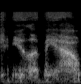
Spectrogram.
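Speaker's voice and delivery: hushed whisper. Voicing a character the player hears asking to be let out, whispering. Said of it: "the thing that you had to whisper".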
